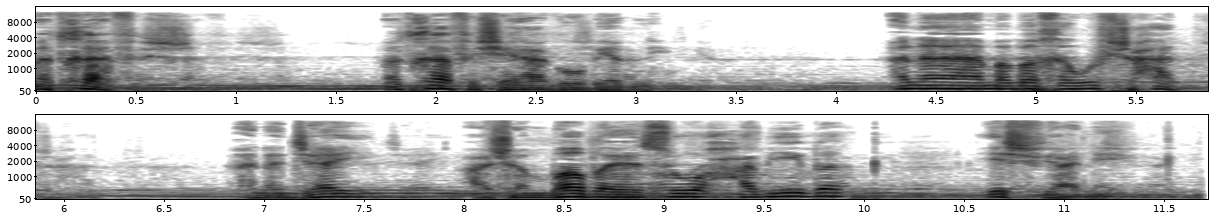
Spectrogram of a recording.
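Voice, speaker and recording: A man voicing a kindly old bishop-saint with an Egyptian accent, speaking in soft, soothing reassurance. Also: medium pitch, lively intonation, moderate pace, pauses often, lightly acted. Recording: distant voice over loud music.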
